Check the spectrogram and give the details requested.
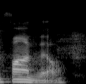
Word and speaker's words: Fonville: uh juanito fanville john fonville oh his name rhymes with john fonda wow this is amazing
